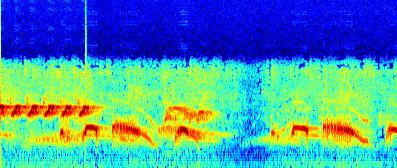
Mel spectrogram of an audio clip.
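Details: Local spotted dove, a big-voiced lure bird from Kuningan, West Java, giving rounded, low coos in quick broken phrases, each note dipping at the end, with a short pause midway and a higher steady tone running over the start.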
